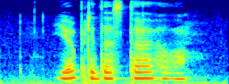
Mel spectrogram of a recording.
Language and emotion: Russian, sad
